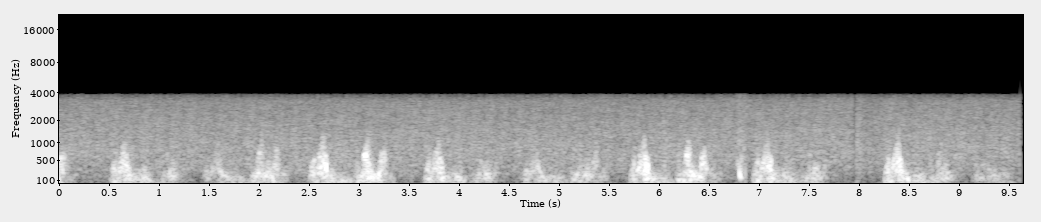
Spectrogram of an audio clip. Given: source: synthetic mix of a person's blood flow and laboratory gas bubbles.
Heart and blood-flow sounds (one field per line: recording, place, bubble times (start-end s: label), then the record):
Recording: Doppler ultrasound of blood flow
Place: precordium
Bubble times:
6.80-6.90 s: bubbles
From the record:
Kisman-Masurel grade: 112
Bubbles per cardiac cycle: 1 to 2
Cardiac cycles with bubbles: 1 to 10%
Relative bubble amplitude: moderate (0.250 to 0.450)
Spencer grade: 1 (occasional bubble signal discernible with the cardiac motion signal, with majority of cardiac periods free of bubbles)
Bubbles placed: only in the low amplitude regions of the cardiac cycle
